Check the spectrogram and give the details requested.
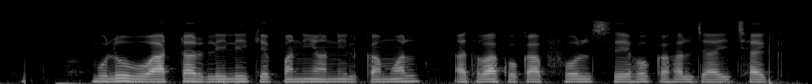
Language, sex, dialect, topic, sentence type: Maithili, male, Eastern / Thethi, agriculture, statement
